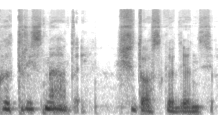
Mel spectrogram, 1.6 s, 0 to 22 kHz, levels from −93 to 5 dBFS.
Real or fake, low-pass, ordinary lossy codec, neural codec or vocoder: real; 14.4 kHz; Opus, 24 kbps; none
